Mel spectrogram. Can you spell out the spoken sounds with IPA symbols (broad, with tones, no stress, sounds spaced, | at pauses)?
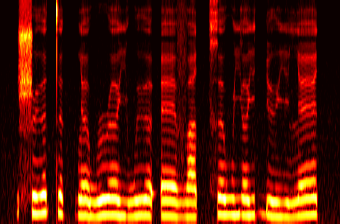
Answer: ʂ ɨ˧˥ ə̯ t̪ ə˨˩ k̚ l ə˨˩˨ w ɹ ə˨˩ j w ɨ˨˩ ə̯ ʔ ɛ˨˩ v a˨˩ t̚ x ə˧ w j ə˧˥ j ɗ ɨ˨˩ j l ɛ˦˥ t̚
